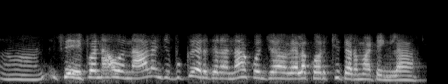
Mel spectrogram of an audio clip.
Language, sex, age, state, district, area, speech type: Tamil, female, 30-45, Tamil Nadu, Madurai, urban, conversation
